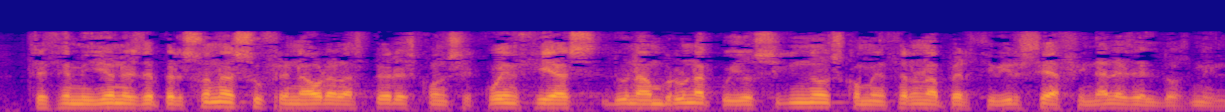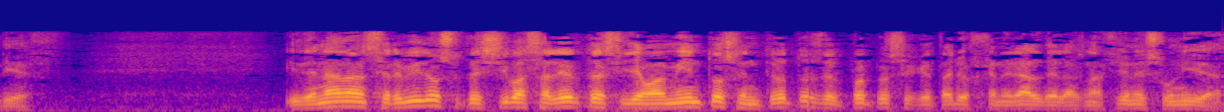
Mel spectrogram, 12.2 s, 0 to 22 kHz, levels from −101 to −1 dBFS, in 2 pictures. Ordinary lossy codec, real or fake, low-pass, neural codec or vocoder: none; real; none; none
